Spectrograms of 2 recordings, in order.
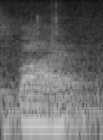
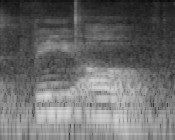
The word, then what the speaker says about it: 拨: Then, when I was about 2-3 years later, I realized this bo is not pronounced as by, it's pronounced as bo, bo, fourth tone. 拨云还自上，明月落谁家? So this character bo is fourth tone.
